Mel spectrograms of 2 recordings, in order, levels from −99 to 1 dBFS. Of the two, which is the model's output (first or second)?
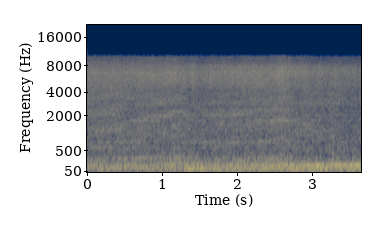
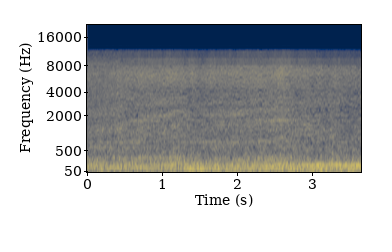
second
